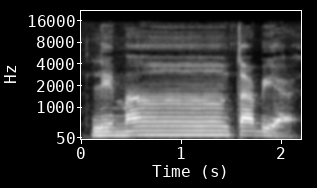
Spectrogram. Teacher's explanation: نون ساکن کے بعد حرف اخفا کا تا آیا ہے، اخفا حقیقی ہوگا، غنہ کے ساتھ پڑھیں گے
